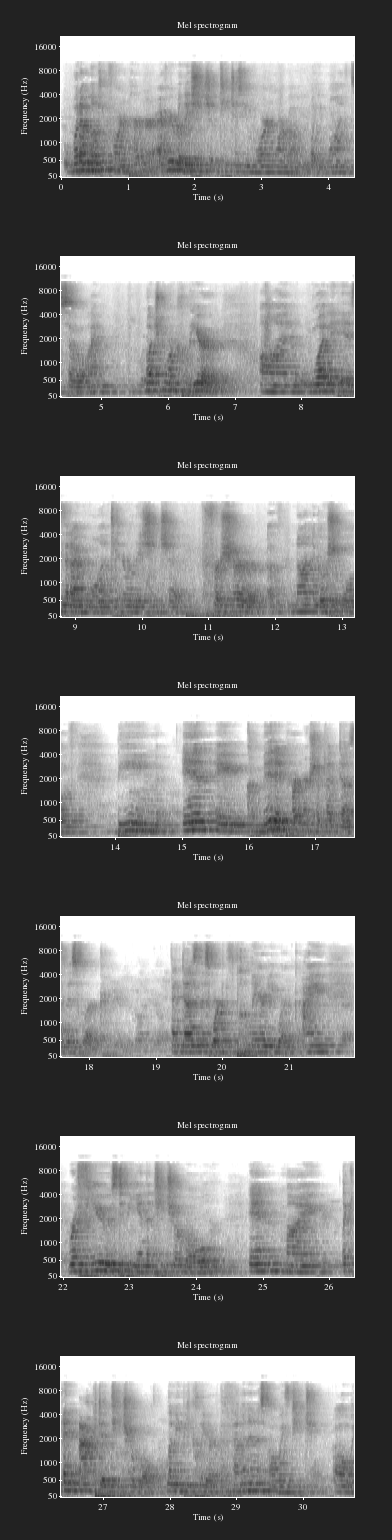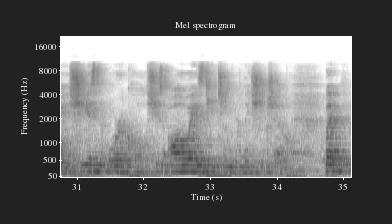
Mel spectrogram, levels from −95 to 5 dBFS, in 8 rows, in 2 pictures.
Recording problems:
off-mic speech; far
room echo; noticeable; dies away in 0.8 s
garbled, watery; slightly; nothing above 9 kHz
murmuring crowd; faint; throughout; 20 dB below the speech

